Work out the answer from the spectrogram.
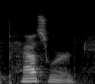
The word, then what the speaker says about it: passwd: one that's C passwd or as we just pronounce at C password and if we take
